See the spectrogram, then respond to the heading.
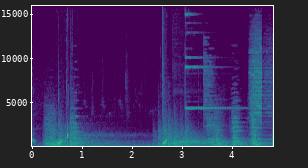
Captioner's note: drip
